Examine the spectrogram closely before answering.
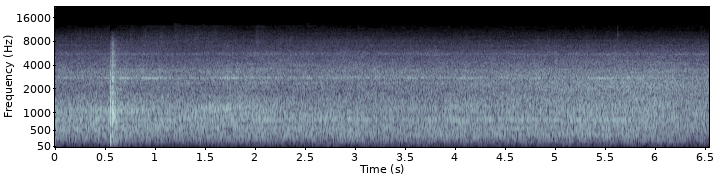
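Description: Boeing 737 jet engines whining steadily on final approach and through touchdown, a constant rush with a thin high whine over it. A single sharp click sounds about half a second in.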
